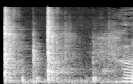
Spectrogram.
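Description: Three sharp knocks in the first second, the loudest just after the start, then a man's voice beginning an excited exclamation near the end.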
